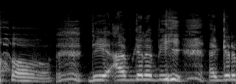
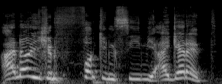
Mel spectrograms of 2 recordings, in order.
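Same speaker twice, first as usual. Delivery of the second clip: higher, louder annoyed snap back; louder, annoyed comeback to viewers; exasperated retort; 6 semitones higher, 5 dB louder than usual. Real, not acted. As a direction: fire it back at the chat, fed up.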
